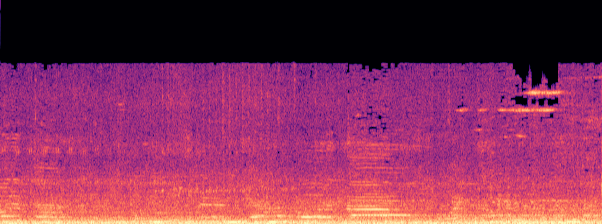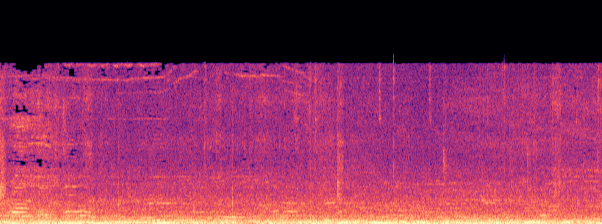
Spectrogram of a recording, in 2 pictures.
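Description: Busy street ambience: a passenger van's engine pulling away, mixed with music and people's voices. Near the end a city bus is close by.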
